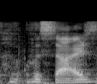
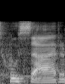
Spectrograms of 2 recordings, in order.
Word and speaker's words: hussar: I told you I'm having trouble pronouncing it because real Hungarians pronounce it hussar, but English people pronounce it hussar. So I'm trying to mix it between the two, like hussar.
